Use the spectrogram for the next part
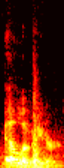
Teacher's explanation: Put the stress on the first syllable. Elevator. And the T is pronounced as a fast D.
